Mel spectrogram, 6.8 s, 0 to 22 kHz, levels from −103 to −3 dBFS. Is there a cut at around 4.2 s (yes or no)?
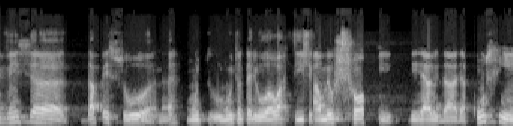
yes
